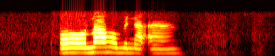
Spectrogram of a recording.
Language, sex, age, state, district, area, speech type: Santali, female, 30-45, Jharkhand, Seraikela Kharsawan, rural, conversation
